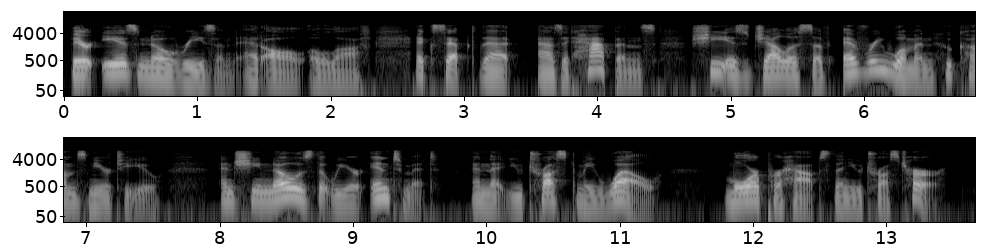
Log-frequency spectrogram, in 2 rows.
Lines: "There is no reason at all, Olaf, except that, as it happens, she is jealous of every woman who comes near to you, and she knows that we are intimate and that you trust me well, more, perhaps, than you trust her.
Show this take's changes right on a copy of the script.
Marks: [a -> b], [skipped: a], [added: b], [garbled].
"There is no reason at all, Olaf, except that, as it happens, she is jealous of every woman who comes near to you, and she knows that we are intimate and that you trust me well, more, perhaps, than you trust her.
